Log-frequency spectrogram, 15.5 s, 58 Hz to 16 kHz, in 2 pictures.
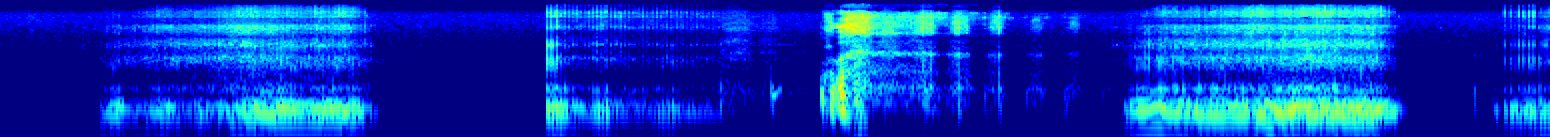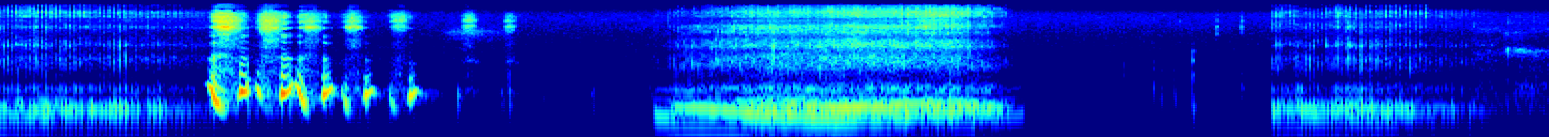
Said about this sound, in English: This is my partner's guide dog. His daughter's guide dog. It's only 2 years old, and it's snoring like that. I think it might have sleep apnea.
